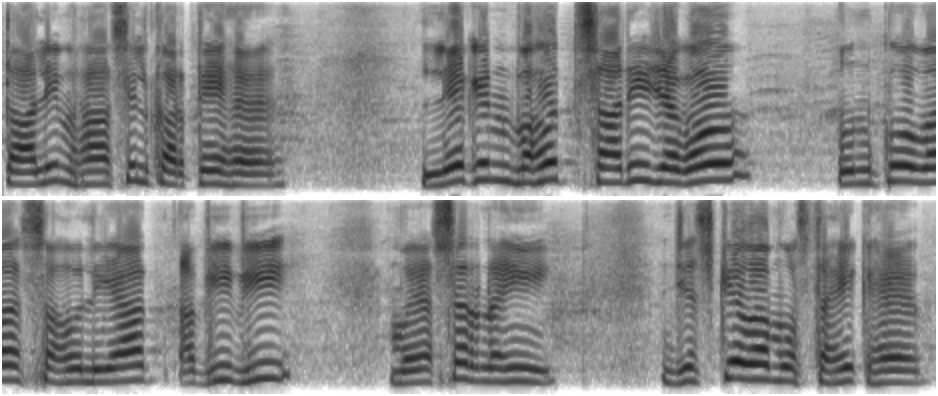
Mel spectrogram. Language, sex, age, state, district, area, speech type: Urdu, male, 18-30, Delhi, Central Delhi, urban, spontaneous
